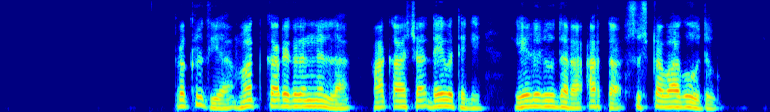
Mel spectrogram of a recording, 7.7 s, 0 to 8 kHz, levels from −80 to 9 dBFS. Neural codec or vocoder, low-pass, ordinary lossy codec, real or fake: codec, 16 kHz, 4 kbps, FreqCodec, smaller model; none; none; fake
